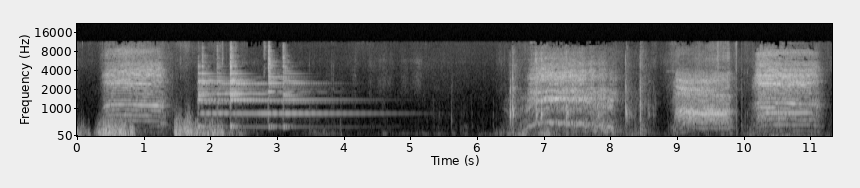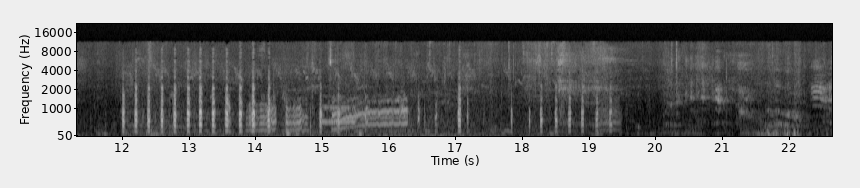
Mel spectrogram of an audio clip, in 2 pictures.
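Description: A lively succession of farmyard animals calling one after another: loud horse whinnies, a rooster crowing, bleating sheep and goats, and a rhythmic run of clip-clopping hooves, all clear.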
